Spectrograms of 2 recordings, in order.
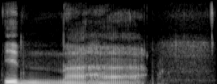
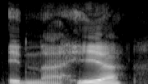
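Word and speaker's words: إنها: alif mad di belakangnya, sehingga dibaca innaha. Ya, innaha minal hindi, bukan inna hiya, tapi dibacanya innaha minal hindi.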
